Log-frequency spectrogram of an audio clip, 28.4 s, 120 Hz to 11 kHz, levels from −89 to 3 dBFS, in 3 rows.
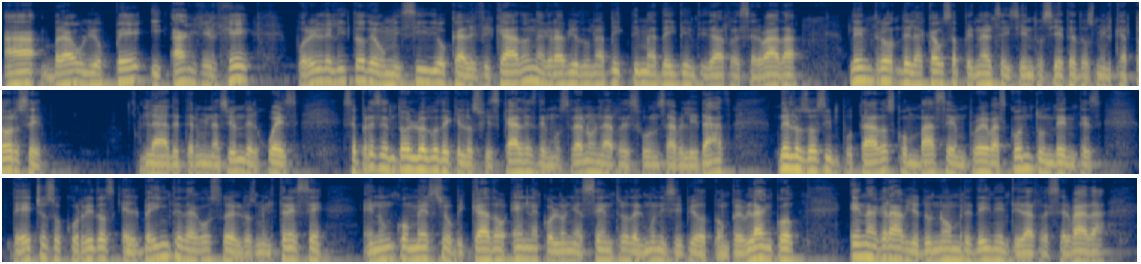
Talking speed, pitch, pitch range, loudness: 165 wpm, 120 Hz, 110-135 Hz, -24 LUFS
